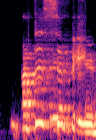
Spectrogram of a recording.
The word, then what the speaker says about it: participate: Participate. It's participate. Ma'am, it's Yes. participate. S is on t. Participate. All are the same. Participate. That's the syllabification, and the stress is on t. Second. Yes. Second syllable.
